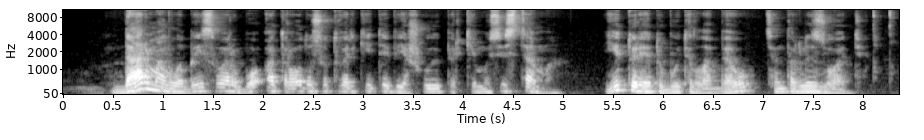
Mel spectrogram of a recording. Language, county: Lithuanian, Tauragė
